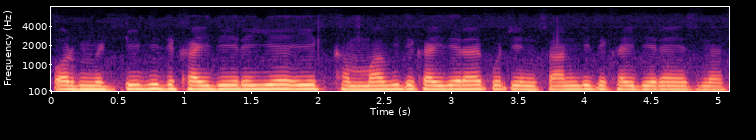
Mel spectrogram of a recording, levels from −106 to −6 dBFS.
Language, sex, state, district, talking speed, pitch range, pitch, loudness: Hindi, male, Uttar Pradesh, Gorakhpur, 260 wpm, 135-145 Hz, 140 Hz, -17 LUFS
